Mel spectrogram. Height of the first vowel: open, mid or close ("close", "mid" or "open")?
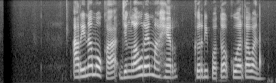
open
